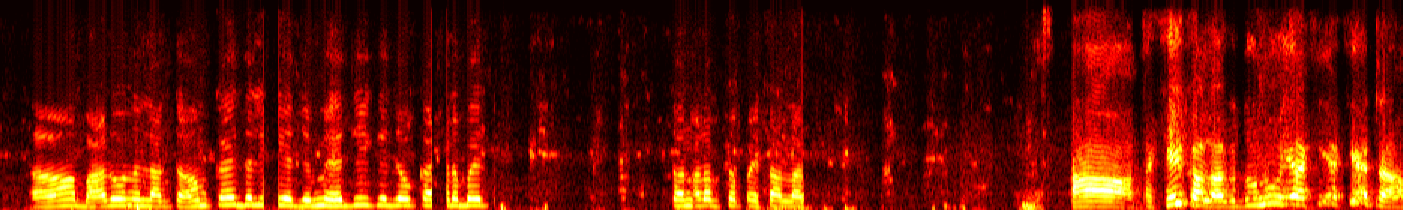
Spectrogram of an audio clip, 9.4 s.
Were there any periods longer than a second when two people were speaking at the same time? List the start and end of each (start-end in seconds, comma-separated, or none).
none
